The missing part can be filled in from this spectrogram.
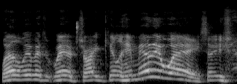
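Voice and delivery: shouting. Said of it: "And I just yell".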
